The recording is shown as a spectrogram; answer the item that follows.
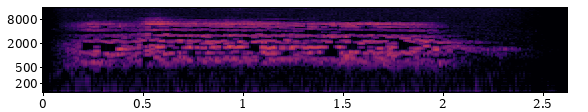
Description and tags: Rooster, Crowing, A
Audio of a neighbor's rooster crowing. The noise has been removed using Audacity.
An example of how you might credit is by putting this in the description/credits:
The sound was recorded using an "NTG2 Shotgun Microphone" connected to a "Zoom H1 recorder" on 18th February 2017.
